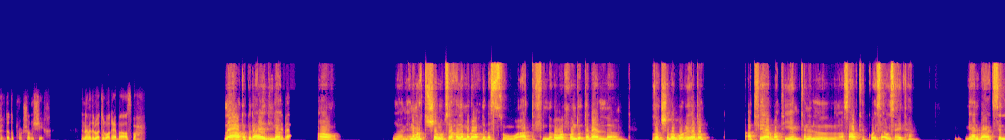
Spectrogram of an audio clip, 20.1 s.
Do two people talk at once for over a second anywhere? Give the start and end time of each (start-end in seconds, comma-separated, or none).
none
